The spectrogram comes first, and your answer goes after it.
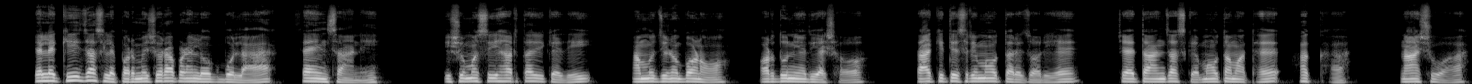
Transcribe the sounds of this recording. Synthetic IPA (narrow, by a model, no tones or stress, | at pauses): kɛːlɛːkid͡zaːslɛpɐɾmeːʃwəɾaːp̬ɽ̃ɛloːɡboːla | sɛɪnsaːni | jiːʃumɐsiːɦɐɾt̪ɐɾiːkɛd̪i | aːmud͡zɪɽ̃ɔbɔɽ̃ɔː | ɾd̪ʊnɪjad̪iaːʃɔ | t̪aːkit̪eːsɾimɔːʊt̪aɾɛd͡zɔɾiɛ | ʃɛːt̪aːnd͡zaːskɛmɔːʊt̪amaːt̪ʰɛhɐkʰːa | naʃʊa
